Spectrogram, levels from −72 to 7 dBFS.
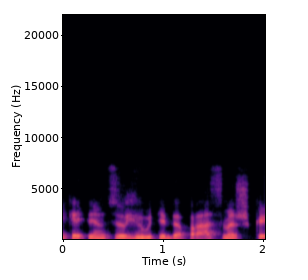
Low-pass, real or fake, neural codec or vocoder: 7.2 kHz; fake; codec, 16 kHz, 0.8 kbps, ZipCodec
